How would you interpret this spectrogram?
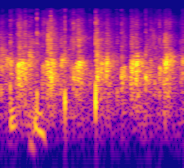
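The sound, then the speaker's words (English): An audience claps and snaps steadily, a dense patter of many hands with a few sharper cracks standing out, and a brief murmur of voices underneath early on. “I think it's safe to say for the rest of this clap, snap, whatever it is, but audience participation is great.”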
